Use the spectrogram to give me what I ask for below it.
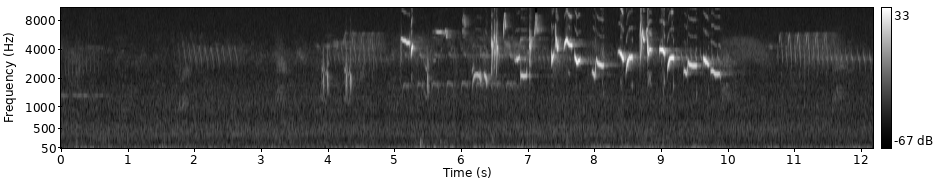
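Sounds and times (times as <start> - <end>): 
Eurasian blackcap Sylvia atricapilla song: 0.0 - 0.7, 3.9 - 10.0.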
